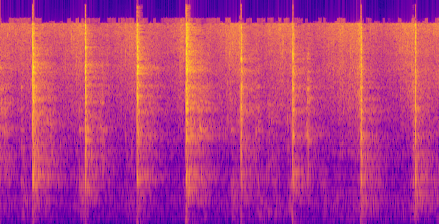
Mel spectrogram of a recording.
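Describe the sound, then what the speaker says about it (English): Corned beef sizzles in its own melting fat in a pan, with a steady frying hiss broken by regular, sharp scraping taps as it is broken up. "you can hear it by the sizzling, and you can probably see the fat melting on the bottom here"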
